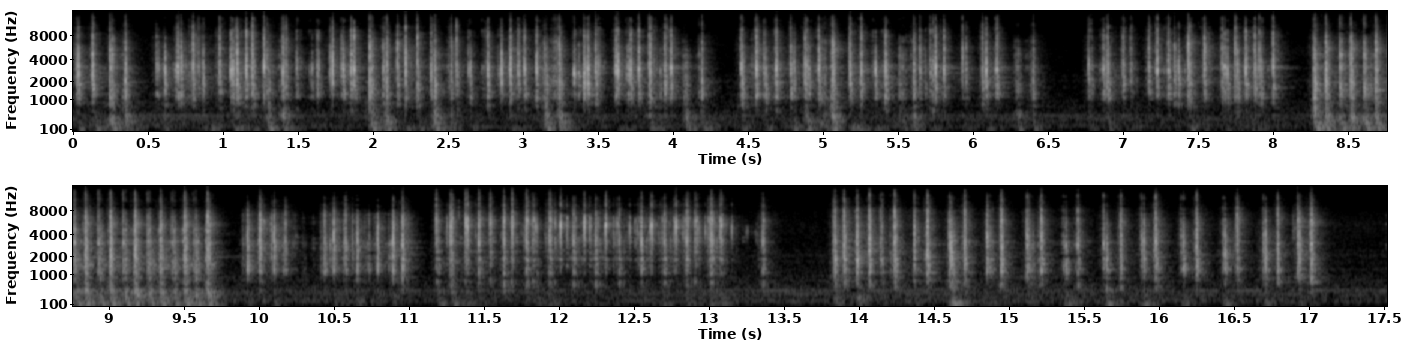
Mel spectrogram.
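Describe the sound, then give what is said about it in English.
Rapid, continuous typing on a mechanical keyboard with RGB backlighting, dense clacky keystrokes with brief pauses between bursts and a few heavier thuds, no voices. “So this is what the keyboard sounds like.”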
